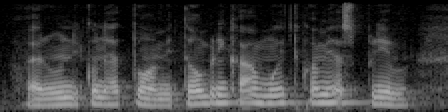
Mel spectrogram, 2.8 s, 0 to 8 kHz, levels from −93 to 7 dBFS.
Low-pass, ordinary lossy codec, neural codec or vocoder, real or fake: 7.2 kHz; none; none; real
